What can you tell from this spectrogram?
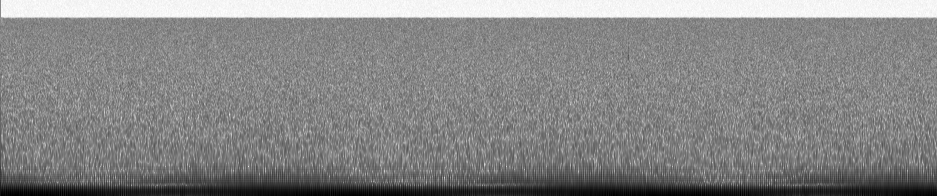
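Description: Steady electrical mains hum, a low buzz with a ladder of overtones, over an even hiss of microphone noise.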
